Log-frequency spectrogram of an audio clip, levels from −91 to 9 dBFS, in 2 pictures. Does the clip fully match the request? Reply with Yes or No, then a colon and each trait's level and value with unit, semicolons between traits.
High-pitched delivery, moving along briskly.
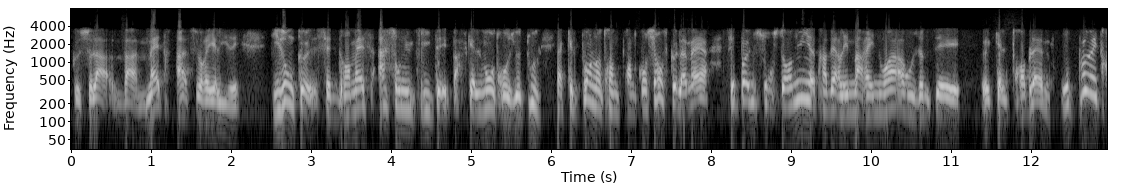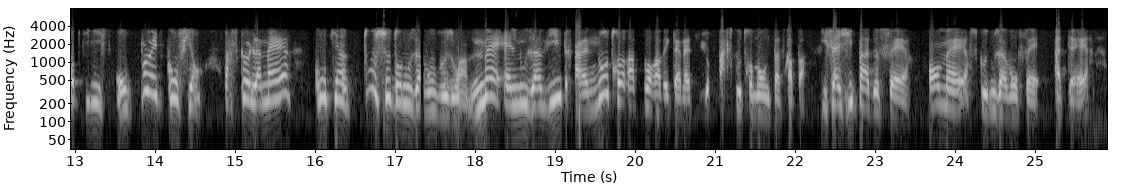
Yes: high, 225 Hz; fast, 235 wpm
